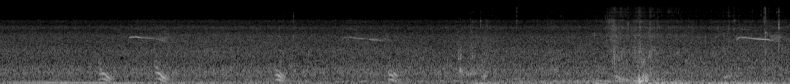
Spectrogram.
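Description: Water splashing about six seconds in as an alligator churns the shallow canal water at the bank; this is the loudest sound. Around it, short low calls that drop in pitch come roughly once a second, and a bird's short high whistle comes back every couple of seconds.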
